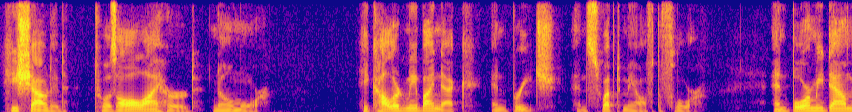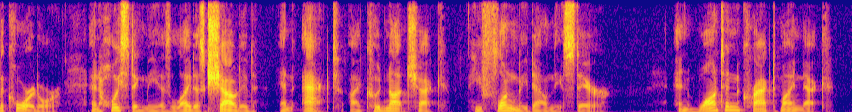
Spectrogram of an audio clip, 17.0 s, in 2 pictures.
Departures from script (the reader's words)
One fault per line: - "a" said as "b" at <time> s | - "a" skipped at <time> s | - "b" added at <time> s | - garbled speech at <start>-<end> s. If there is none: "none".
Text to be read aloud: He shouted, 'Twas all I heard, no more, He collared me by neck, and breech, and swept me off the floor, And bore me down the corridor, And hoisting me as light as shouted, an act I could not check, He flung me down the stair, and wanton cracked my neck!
none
